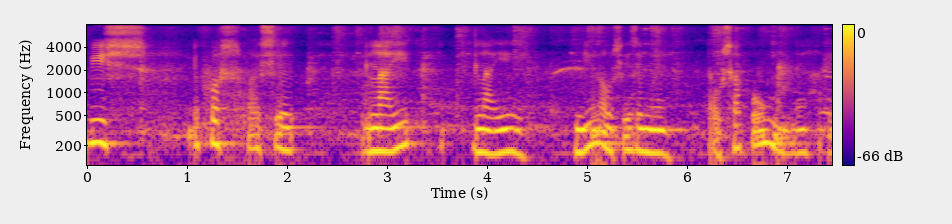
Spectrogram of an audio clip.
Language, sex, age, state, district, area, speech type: Bodo, female, 60+, Assam, Kokrajhar, urban, spontaneous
